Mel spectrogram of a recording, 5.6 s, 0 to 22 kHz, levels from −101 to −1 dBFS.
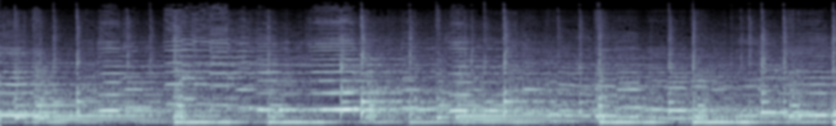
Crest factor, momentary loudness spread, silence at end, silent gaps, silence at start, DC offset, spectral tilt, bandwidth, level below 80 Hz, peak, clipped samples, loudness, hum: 14 dB; 6 LU; 0 s; none; 0 s; under 0.1%; -7 dB/octave; 15.5 kHz; -66 dBFS; -8 dBFS; under 0.1%; -23 LUFS; none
